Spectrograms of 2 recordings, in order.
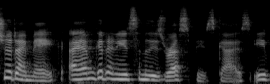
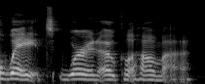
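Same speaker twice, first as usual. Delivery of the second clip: usual speaking voice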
